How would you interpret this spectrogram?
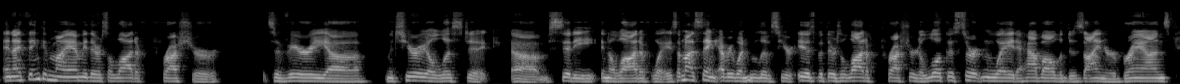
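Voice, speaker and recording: Nasal Midwestern woman, bright voice. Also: low-pitched, brisk. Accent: Midwestern American. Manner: chatty, tags lines with "right?". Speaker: poet, guest. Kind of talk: casual interview chat.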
